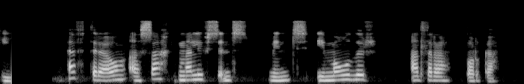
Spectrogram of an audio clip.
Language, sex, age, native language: Icelandic, female, 30-39, Icelandic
